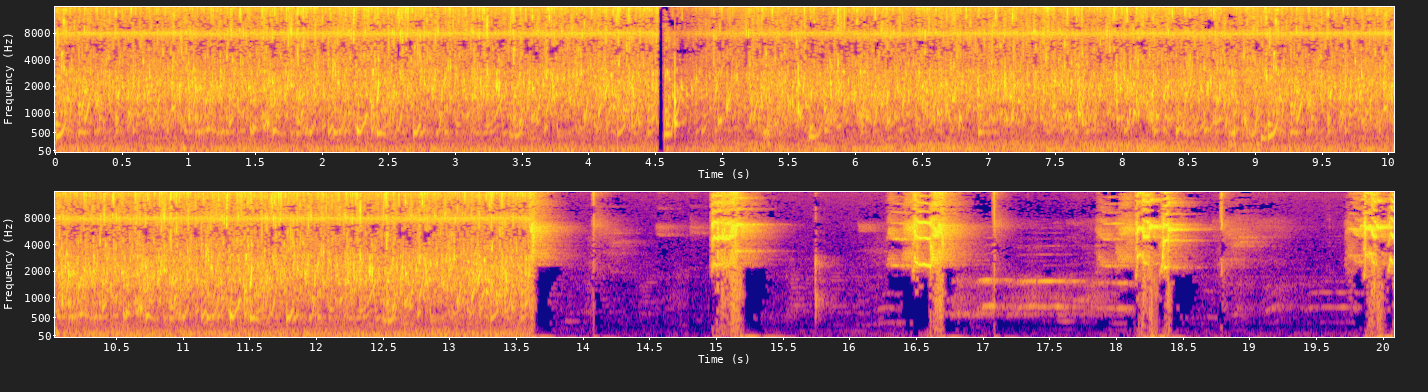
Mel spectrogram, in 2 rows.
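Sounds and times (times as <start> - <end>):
steady rushing noise: 0.0 - 13.6.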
